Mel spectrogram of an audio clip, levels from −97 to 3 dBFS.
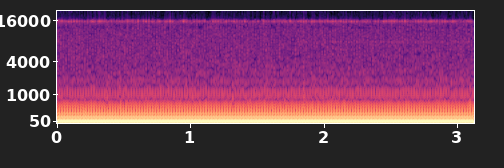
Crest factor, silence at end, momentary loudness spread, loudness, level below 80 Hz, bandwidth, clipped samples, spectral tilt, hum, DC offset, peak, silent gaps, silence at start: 2 dB; 0 s; 0 LU; -5 LUFS; -2 dBFS; 16.5 kHz; 60%; -9.5 dB/octave; 50 Hz at 0 dBFS; 5%; 0 dBFS; none; 0 s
